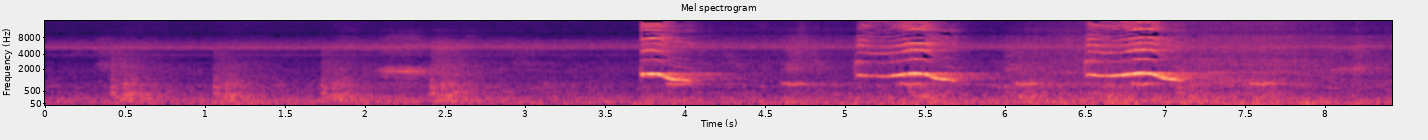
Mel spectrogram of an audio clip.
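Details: Cuckoo singing in India in summer: three loud, clear whistled notes, each rising then dipping, spaced about one and a half seconds apart. Softer, blurred background noise comes first, with a faint steady high hum throughout.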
